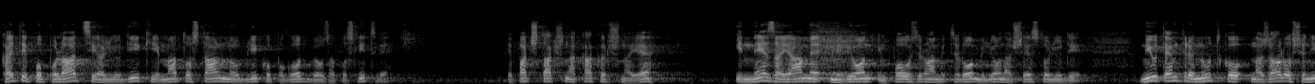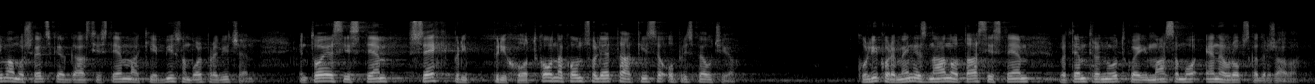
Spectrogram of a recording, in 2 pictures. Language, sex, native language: Slovenian, male, Slovenian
